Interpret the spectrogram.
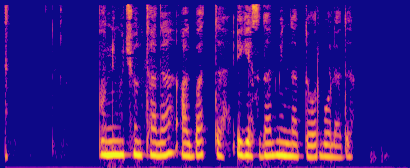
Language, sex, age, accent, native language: Uzbek, female, 25-34, Toshkent shahri, Uzbek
